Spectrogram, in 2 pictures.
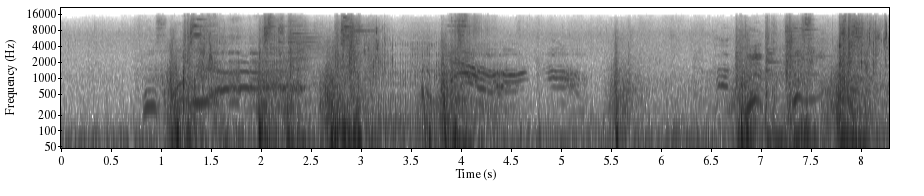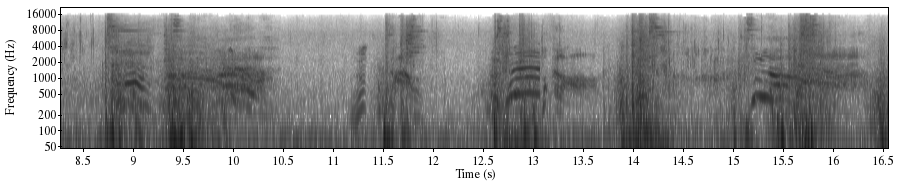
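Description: Blades clash and strike repeatedly in a close fight.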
